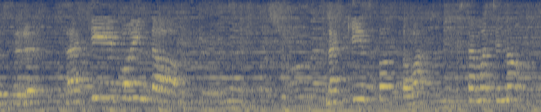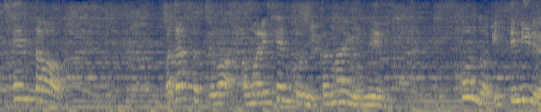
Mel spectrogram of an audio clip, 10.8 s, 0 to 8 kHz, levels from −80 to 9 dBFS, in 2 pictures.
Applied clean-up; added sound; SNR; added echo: none; Drum kit; 16 dB; reverberation time 0.4 s.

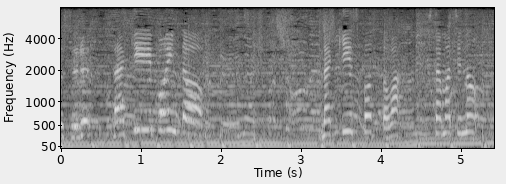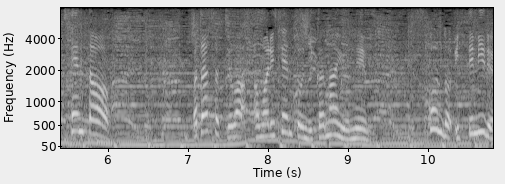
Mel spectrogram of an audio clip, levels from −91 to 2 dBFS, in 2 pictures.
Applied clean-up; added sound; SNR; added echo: none; none; none; none.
